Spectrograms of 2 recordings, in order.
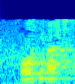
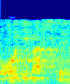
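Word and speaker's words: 正親町: しかしもう一つはですね、ある歴史家が指摘するのはですね、天皇、これはまあこれもデリケートなことなんですけども、ある少なくとも 16 世紀の 1565 年ですね、キリスト教を廃止してからのことなんですけども、大木町天皇、大木町って正しい親の町と書いて、正しい親の町と書いて大木町という通り、大木町天皇が大薄払い、大きな薄払いですね、払いのことですよね。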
